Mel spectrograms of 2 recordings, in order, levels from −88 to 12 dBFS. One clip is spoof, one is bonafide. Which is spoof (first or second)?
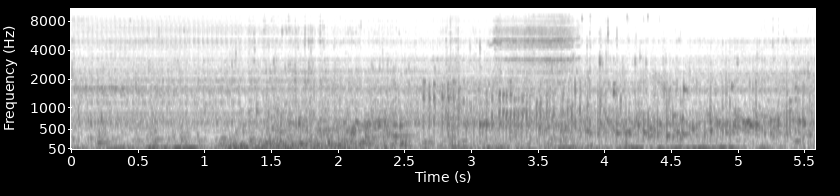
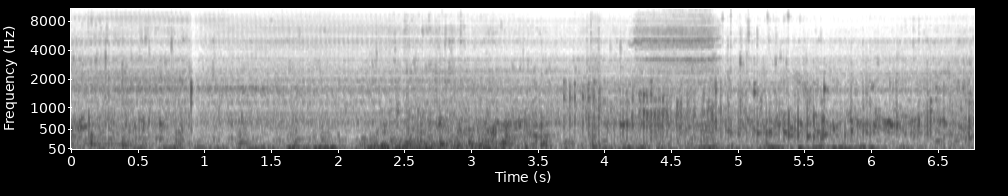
second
